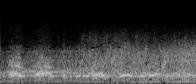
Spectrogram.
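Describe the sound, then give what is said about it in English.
Several dogs, including Hans and Gretel, bark and yip excitedly, overlapping in a dense, continuous, fairly loud clamor with no pauses across the short stretch. “the dogs! Call them off!”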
